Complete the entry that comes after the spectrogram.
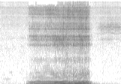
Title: Dale- The Snoring Labrador 😁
